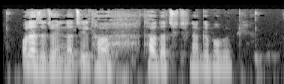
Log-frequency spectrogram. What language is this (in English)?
Georgian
